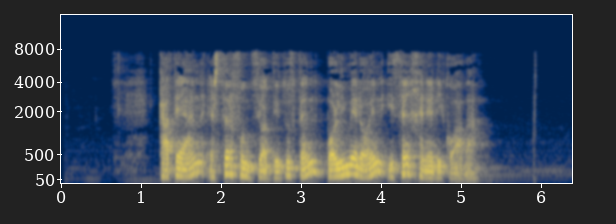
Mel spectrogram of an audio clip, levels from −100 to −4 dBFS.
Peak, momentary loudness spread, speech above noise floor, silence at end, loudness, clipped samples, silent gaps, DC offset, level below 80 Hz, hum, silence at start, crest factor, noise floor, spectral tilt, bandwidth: -2 dBFS; 10 LU; 56 dB; 1.15 s; -21 LUFS; under 0.1%; none; under 0.1%; -50 dBFS; none; 1.25 s; 20 dB; -76 dBFS; -6.5 dB/octave; 8 kHz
